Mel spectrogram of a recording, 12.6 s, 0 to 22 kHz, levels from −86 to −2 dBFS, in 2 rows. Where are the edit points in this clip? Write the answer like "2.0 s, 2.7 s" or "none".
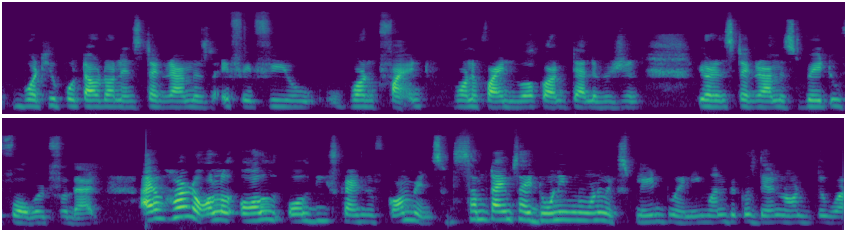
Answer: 9.6 s

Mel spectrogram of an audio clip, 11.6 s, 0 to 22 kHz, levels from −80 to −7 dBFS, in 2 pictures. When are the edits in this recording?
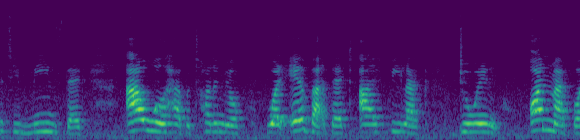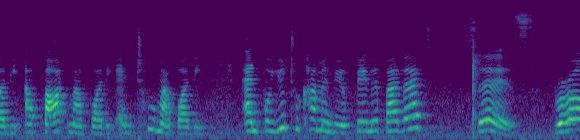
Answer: none

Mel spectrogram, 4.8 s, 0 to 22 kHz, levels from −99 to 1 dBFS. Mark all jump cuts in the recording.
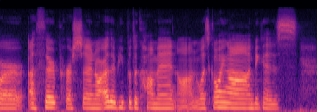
none

